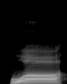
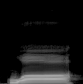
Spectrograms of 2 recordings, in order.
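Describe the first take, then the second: Both takes have the same delivery.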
